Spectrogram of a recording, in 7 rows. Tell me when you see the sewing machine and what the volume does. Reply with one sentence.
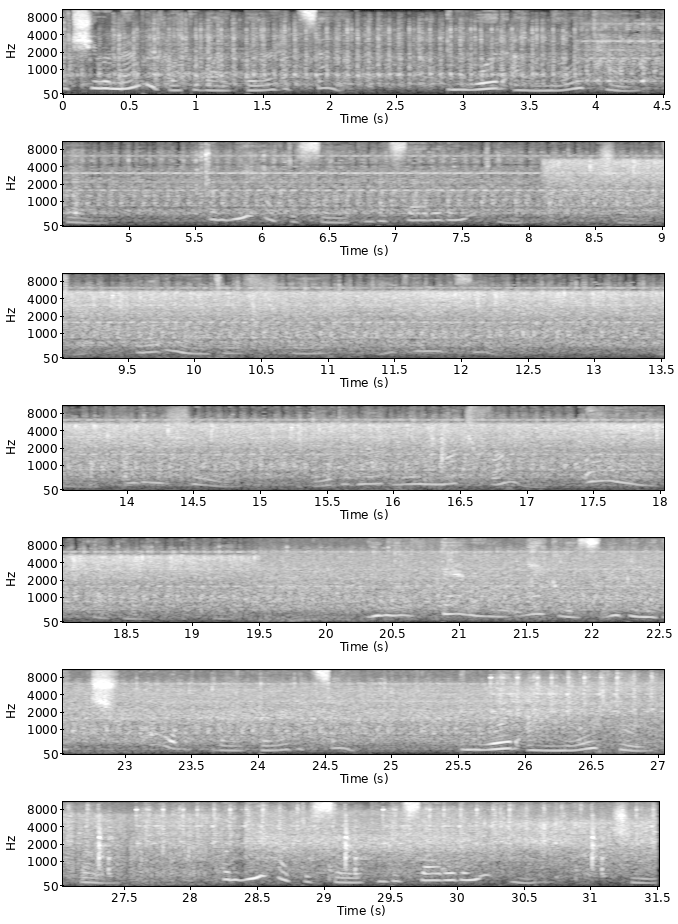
You can hear the sewing machine from 0.0 to 31.4 s, at a steady volume.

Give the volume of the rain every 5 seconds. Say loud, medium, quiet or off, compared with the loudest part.
off, loud, loud, loud, loud, loud, loud.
